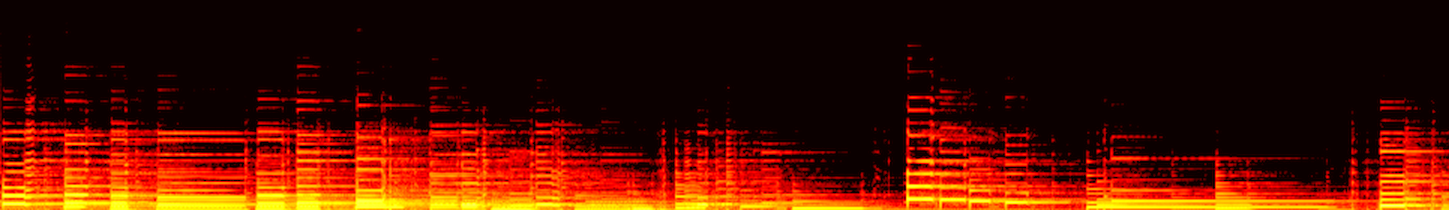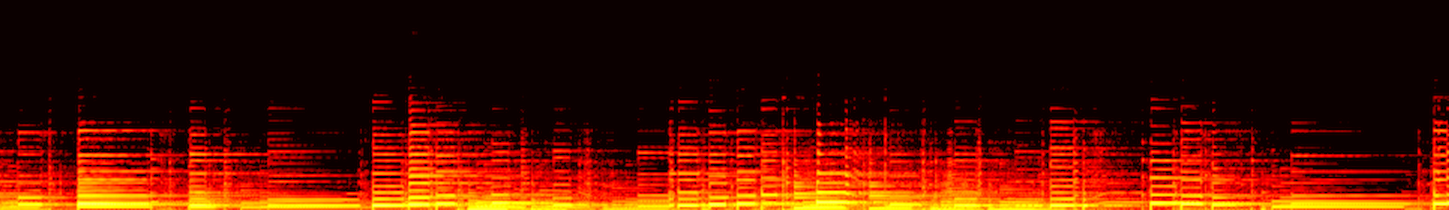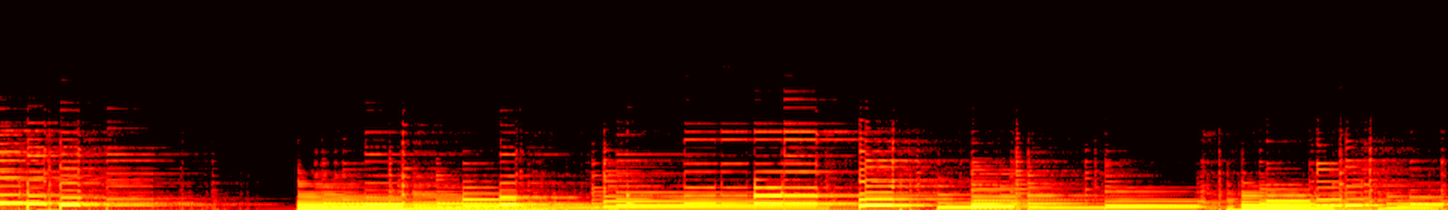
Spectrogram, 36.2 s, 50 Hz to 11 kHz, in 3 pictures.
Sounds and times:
Guitar: 0.0s - 36.2s.

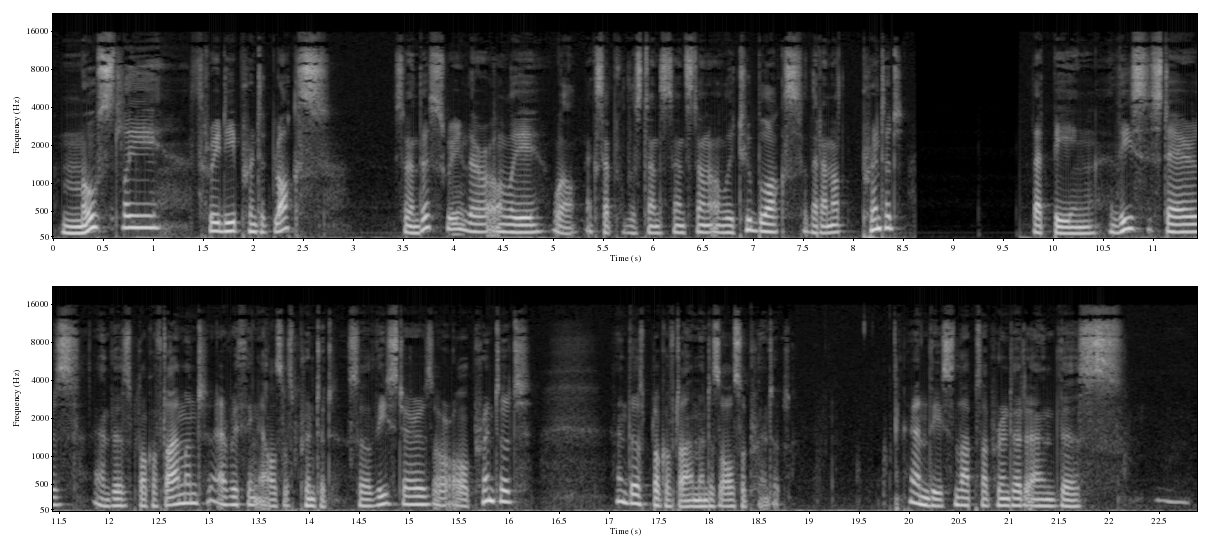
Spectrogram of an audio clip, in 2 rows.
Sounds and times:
Speech: 0.1s - 8.6s, 9.8s - 16.3s, 17.0s - 18.9s, 19.9s - 22.8s.

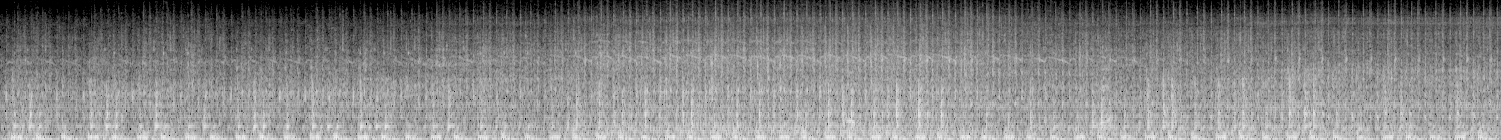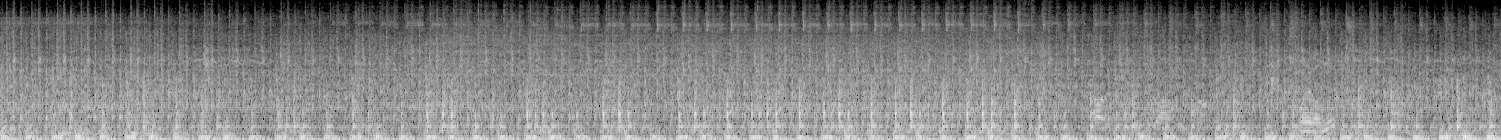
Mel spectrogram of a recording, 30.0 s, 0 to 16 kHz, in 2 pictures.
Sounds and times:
Speech: 8.3s - 8.8s, 10.9s - 11.2s, 25.9s - 27.2s, 27.8s - 28.7s.

